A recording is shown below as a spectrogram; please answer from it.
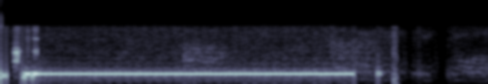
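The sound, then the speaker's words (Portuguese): A telephone call-transfer tone: one long, steady, loud beep holds unbroken for well over a second, then cuts off, followed by a few faint short clicks. “Eu vou transferir você agora para o setor de qualidade. Só aguardar um minutinho, tá bom? Muito obrigada. Um momento. Transferência.”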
